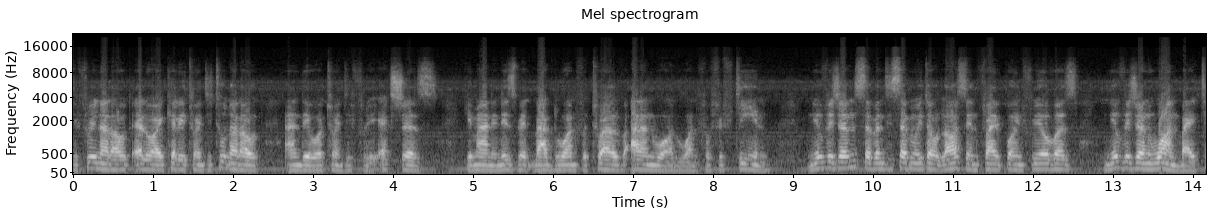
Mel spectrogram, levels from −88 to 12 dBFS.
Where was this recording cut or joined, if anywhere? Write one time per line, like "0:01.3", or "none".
0:12.8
